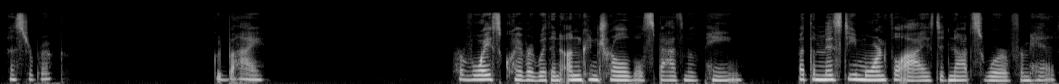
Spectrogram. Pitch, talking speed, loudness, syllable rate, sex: 205 Hz, 125 wpm, -19 LUFS, 5.3 syllables/s, female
